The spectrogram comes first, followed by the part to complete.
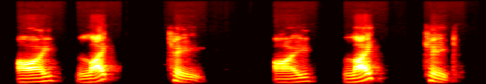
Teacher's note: Focus on my mouth. Only one K comes out. Not like cake.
